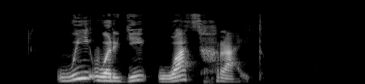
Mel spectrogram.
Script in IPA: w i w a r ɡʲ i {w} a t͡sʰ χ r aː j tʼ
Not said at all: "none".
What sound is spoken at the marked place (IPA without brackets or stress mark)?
w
